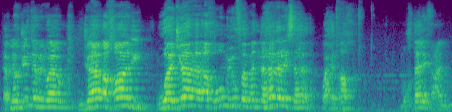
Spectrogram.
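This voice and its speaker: A man's voice: very high voice, fast talker, pushed and bright. A man teaching a rhetoric lesson to a class, often stopping to check that the students follow and repeating his examples. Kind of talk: classroom lecture. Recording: echoey room, mic far off, faint noise.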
